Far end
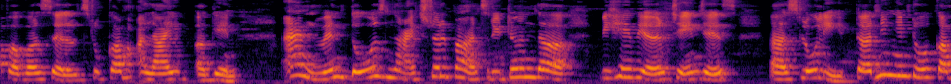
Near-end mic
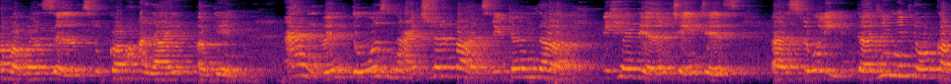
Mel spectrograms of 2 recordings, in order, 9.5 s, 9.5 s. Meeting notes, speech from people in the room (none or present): none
